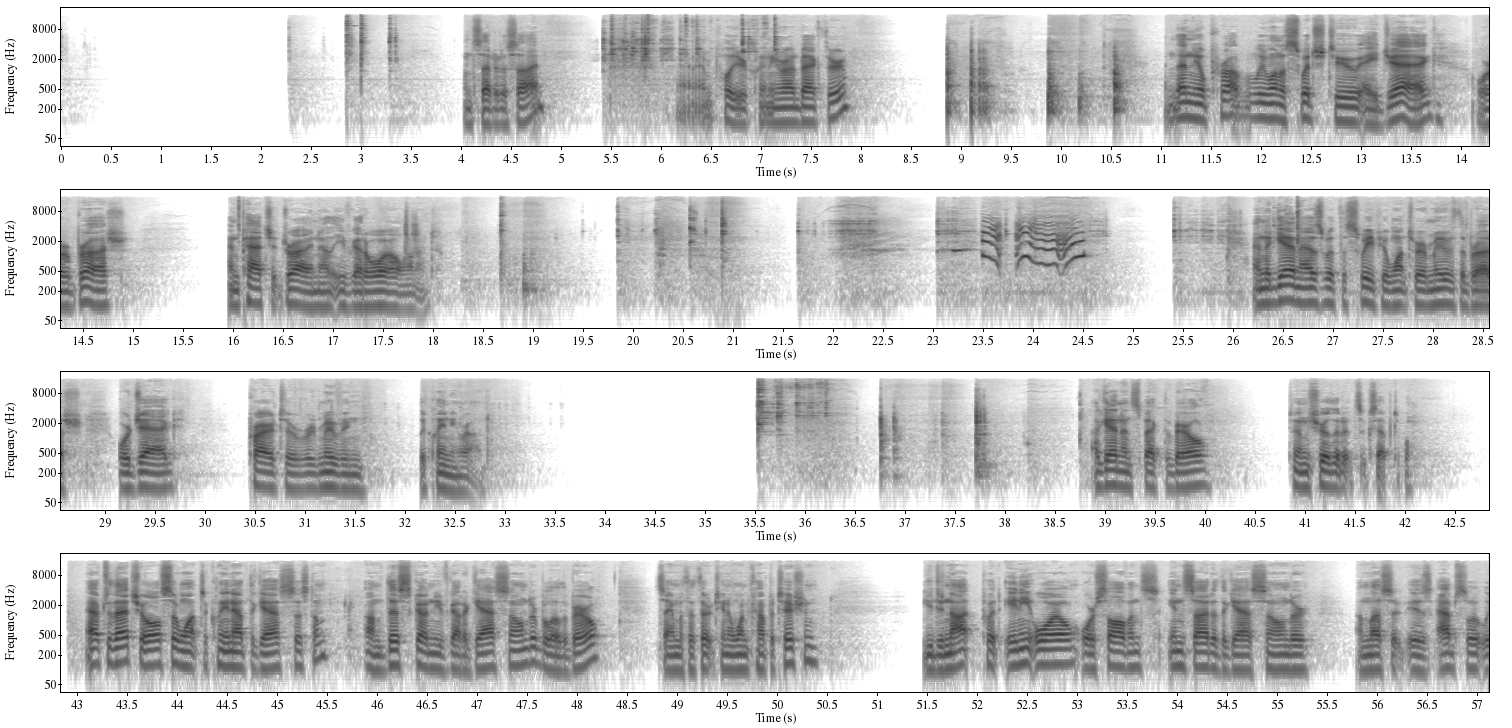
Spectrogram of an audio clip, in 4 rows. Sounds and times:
Speech: 4.0s - 4.9s, 6.2s - 8.0s, 11.0s - 15.0s, 16.0s - 18.2s, 26.2s - 29.8s, 30.4s - 33.0s, 38.8s - 40.1s, 40.8s - 42.2s, 43.1s - 50.5s, 51.5s - 57.1s.

